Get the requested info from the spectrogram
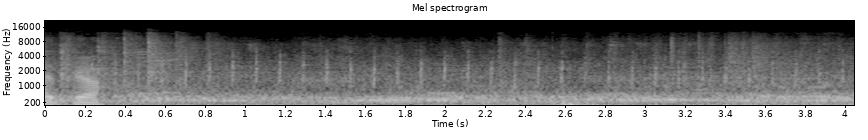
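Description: A flock of domestic pigeons cooing, a steady low overlapping cooing throughout, with one short low thump about two and a half seconds in.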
